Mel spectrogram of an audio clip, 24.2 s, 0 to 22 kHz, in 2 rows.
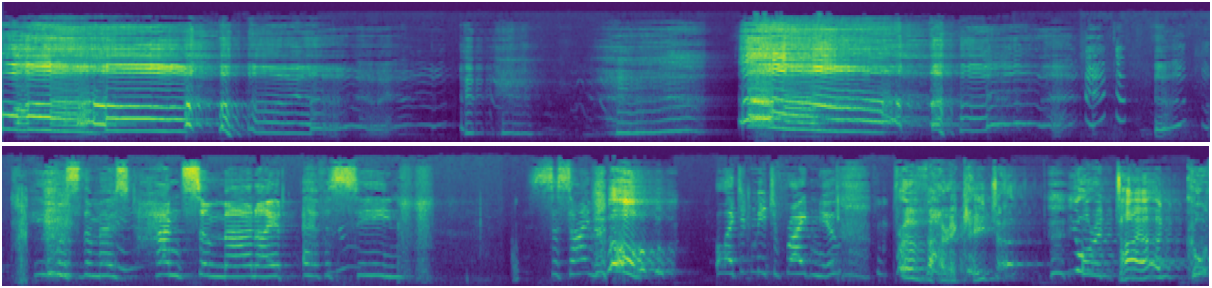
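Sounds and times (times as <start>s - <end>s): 
man sobbing in a room under the eaves of a castle: 0.0s - 13.4s, 18.0s - 19.0s, 20.6s - 23.9s
speech: 14.1s - 16.4s, 17.8s - 18.8s, 19.4s - 24.1s.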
